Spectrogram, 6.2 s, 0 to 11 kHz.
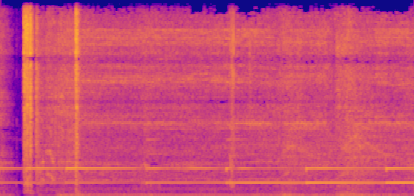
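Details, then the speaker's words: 1999 Toyota Camry 2.2L after fixing a rough-running P0300/P0301/P0302 misfire, including a new spark plug in cylinder three: steady, even idle with no stumble, faint electrical tone; running smoothly, though a vacuum leak sucking noise is found nearby. "it's nice and smooth now just let it run for a little bit burn off all that unburnt fuel"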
